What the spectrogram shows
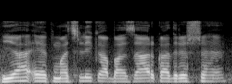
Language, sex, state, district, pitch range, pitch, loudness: Hindi, male, Jharkhand, Palamu, 140-150 Hz, 145 Hz, -14 LUFS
